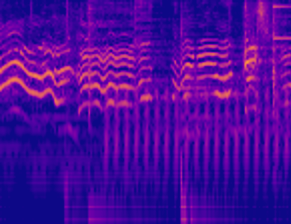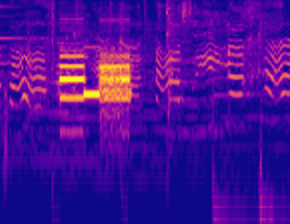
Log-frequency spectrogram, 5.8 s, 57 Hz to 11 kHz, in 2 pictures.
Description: Caller ID data burst, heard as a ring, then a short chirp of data, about 1200 baud.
